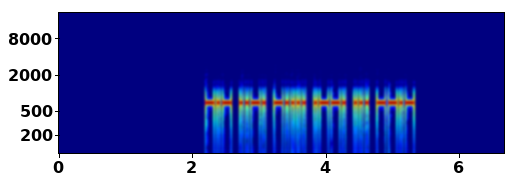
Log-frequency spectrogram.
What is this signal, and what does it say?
Morse code, heard as a keyed tone, about 28 wpm, 700 Hz. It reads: KF6PSQ
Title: USA Call Signs - 6 Characters - Repeated 2x - 28wpm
